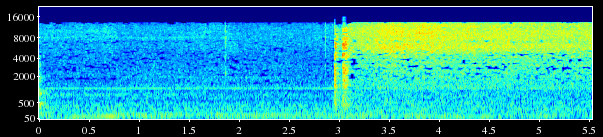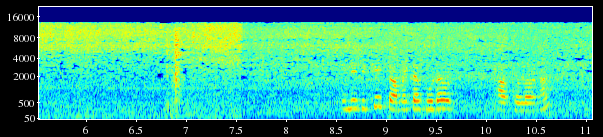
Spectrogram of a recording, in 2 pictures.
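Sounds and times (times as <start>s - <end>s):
high sizzle in hot oil: 2.9s - 11.0s.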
